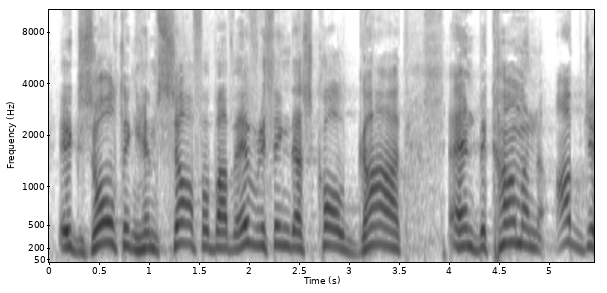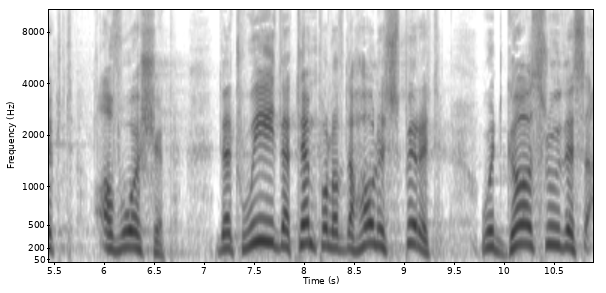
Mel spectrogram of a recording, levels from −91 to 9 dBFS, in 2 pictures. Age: 60-79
